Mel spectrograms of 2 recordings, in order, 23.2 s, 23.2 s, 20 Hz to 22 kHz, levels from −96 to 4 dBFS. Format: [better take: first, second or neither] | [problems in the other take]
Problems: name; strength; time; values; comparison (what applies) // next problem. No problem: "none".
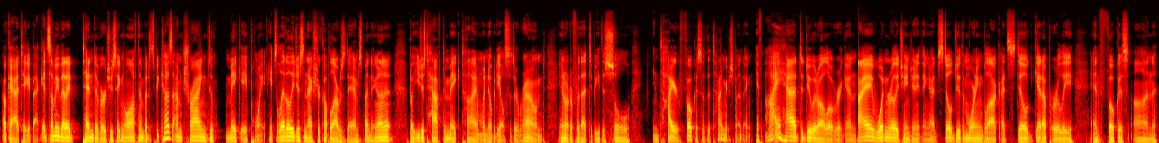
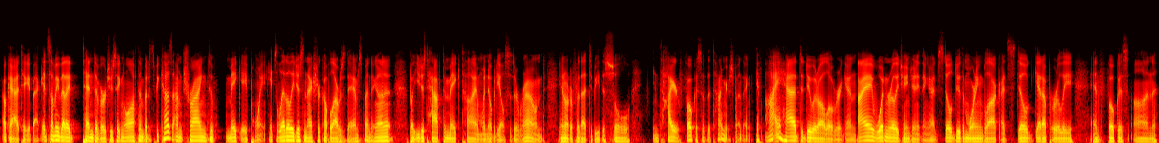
first | muffled; very; fading above 2 kHz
